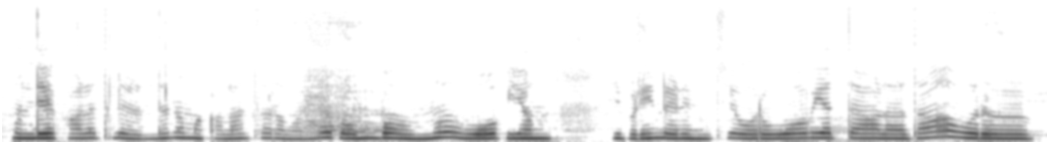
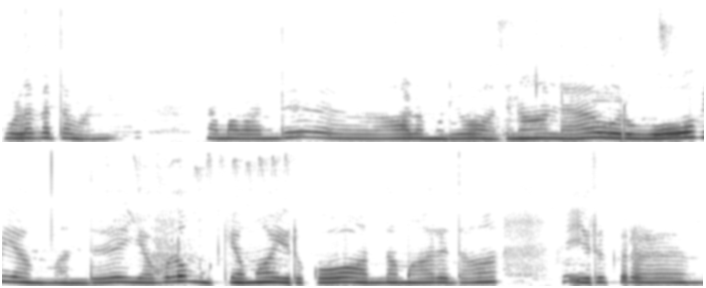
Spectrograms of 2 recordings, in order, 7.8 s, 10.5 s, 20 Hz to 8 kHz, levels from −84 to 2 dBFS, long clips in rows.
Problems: none marked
